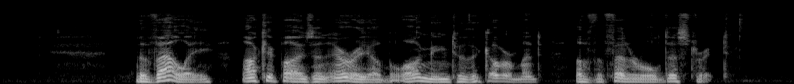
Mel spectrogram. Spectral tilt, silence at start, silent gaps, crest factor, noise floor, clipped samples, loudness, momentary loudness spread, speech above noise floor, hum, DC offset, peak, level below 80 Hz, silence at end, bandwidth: -8 dB/octave; 1.35 s; none; 20 dB; -69 dBFS; under 0.1%; -24 LUFS; 14 LU; 45 dB; none; under 0.1%; -4 dBFS; -64 dBFS; 0.65 s; 11.5 kHz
